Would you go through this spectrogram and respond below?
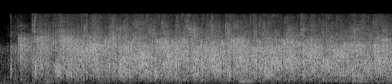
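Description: Loud, sustained applause from a conference audience welcoming a speaker to the stage, a dense wash of clapping that swells quickly and holds steady for several seconds.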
